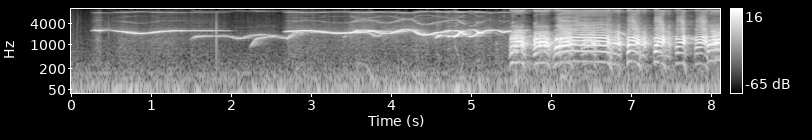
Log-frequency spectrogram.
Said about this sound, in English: You'd better whistle, Jonah. That'll bring the wind. Silence! Don't you know how to whistle, Jonah? I'll show you.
